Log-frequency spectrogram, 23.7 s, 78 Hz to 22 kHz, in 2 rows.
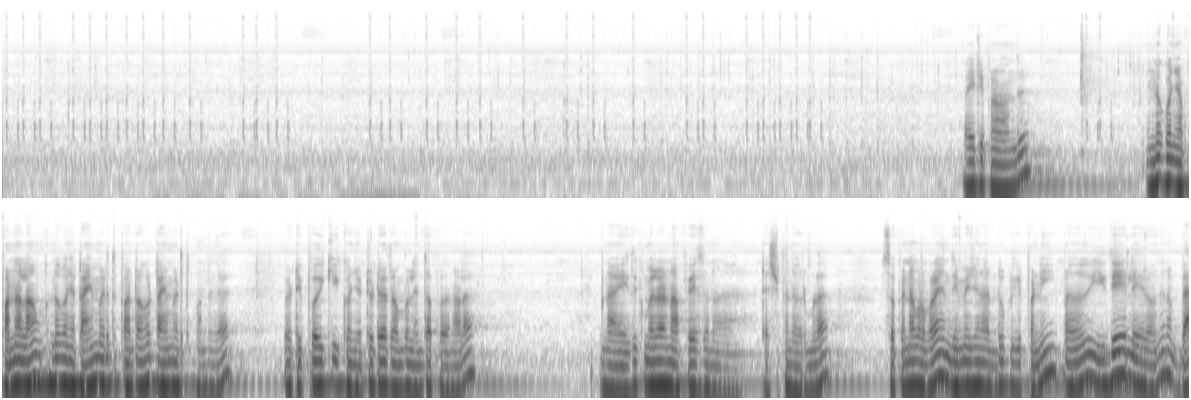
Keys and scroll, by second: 10.5 ctrl+=, 17.5 ctrl+-, 19.7 ctrl+-, 20.9 ctrl+j, 22.5 ctrl+-.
